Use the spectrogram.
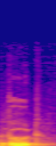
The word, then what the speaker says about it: boot: yeah it's a boot pronunciation boot use a long ooh like Moon and soon boot with a T at the end it's a stop T boot stop the air with your tongue boot this is a little Christmas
